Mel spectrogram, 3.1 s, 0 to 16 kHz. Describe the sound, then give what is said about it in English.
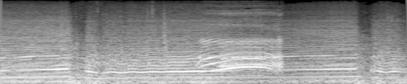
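A 2020 Lamborghini SVJ sports car being driven, its engine roaring and revving continuously, the loud tone climbing and easing with a brief higher surge midway, with no talking over it. “I am driving a 2020 Lamborghini SVJ. This car, watch this.”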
